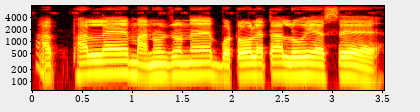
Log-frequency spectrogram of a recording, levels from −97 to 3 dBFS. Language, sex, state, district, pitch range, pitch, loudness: Assamese, male, Assam, Sonitpur, 135-150 Hz, 140 Hz, -13 LUFS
